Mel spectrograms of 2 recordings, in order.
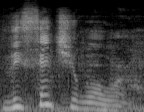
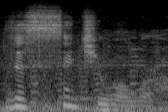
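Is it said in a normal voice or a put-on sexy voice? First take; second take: normal; sexy. First: It is said in a normal voice. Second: It is said in a put-on sexy voice.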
